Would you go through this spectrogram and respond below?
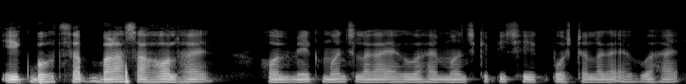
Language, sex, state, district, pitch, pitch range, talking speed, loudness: Hindi, male, Jharkhand, Palamu, 120 Hz, 115-120 Hz, 190 wpm, -22 LUFS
